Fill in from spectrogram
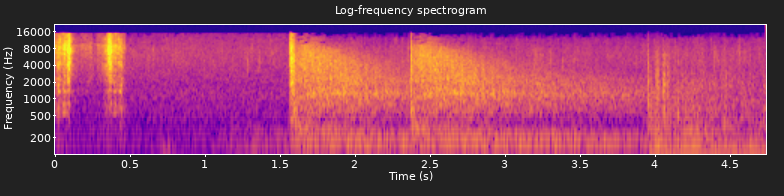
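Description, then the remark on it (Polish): A sharp crack is followed by a heavy explosion that erupts into a long, loud rumbling roar, with another blast and more booming tails as an enemy truck approaching troop positions is hit. No voices. “Na wasze pozycje zbliża się wroga ciężarówka. Zrozumiałem, paczka w dostawie.”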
